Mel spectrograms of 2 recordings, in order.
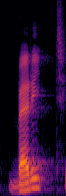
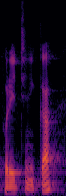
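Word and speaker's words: בְּרִית: 베리트니까 언약궤다 이렇게 할 수 있습니다. 언약궤가 아론 베리트 아도나이. 지금 이제 베리트라고 발음합니다만 이스라엘에서는. 그리고 또 이렇게 쭉 보면은 어떤 표현도 나오냐면 아론 아도나이.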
